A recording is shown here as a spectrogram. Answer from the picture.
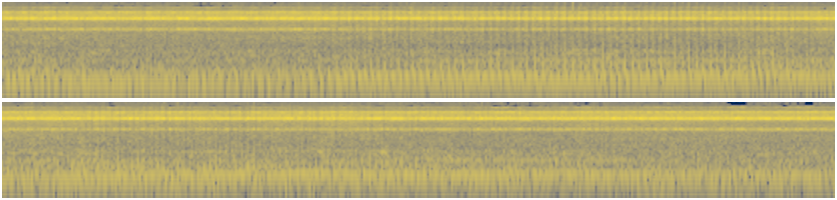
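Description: A steady outdoor drone: a low rumble with several steady high-pitched tones held above it, like a chorus of cicadas or other insects.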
